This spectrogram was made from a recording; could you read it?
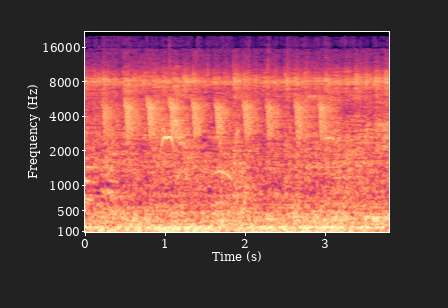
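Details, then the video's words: Baby ducklings in a brood, playing and waddling, give a series of short, high chirping peeps about every half second over low, steady background rumble, with a few soft squeaky notes. "ADORABLE Baby Ducklings Make The Funniest Sounds!I ugly duckling l duckling sounds l baby duck"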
